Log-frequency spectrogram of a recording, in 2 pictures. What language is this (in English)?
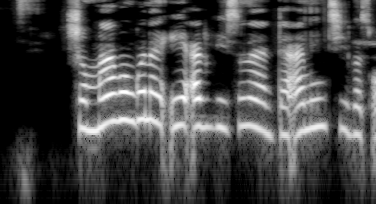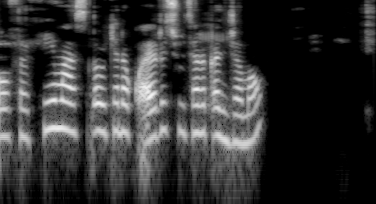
Hausa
